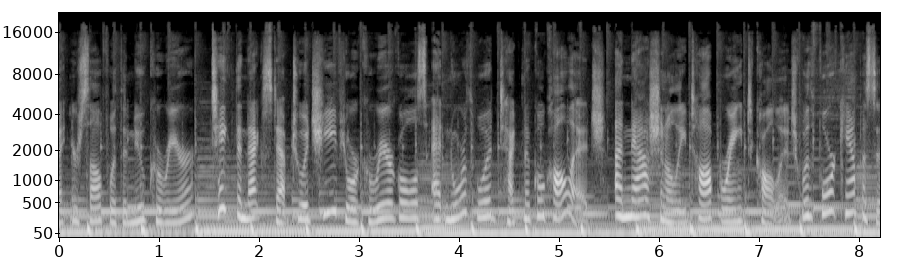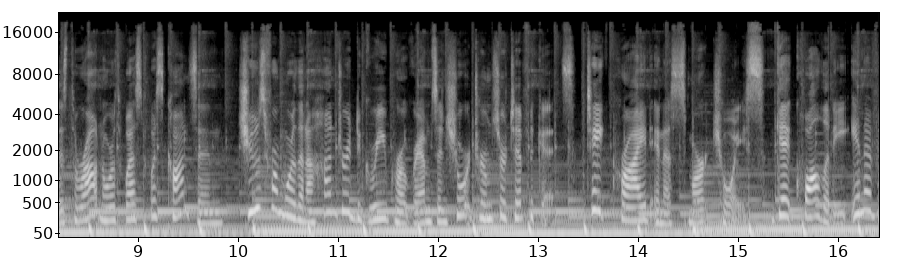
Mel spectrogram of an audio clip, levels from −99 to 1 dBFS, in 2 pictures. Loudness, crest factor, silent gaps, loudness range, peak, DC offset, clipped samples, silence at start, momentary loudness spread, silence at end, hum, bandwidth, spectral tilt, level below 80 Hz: -20 LUFS; 14 dB; none; 1 LU; -4 dBFS; under 0.1%; under 0.1%; 0 s; 4 LU; 0 s; none; 18 kHz; -5.5 dB/octave; -22 dBFS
